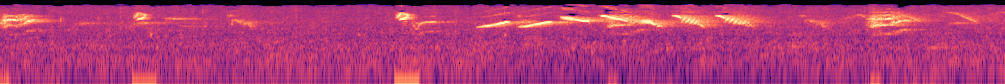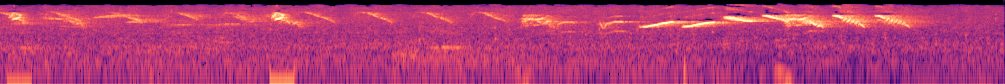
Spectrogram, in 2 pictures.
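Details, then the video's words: Double-collared seedeater tutor song, style 'Tui Tui Zel Zel Diferenciado' for training young birds; bursts of rapid, high, ringing downslurred notes recur every few seconds, with isolated sharp chirps between them. "Tui Tui Zel Zel Diferenciado Encarte seu Coleiro ou Papa capim"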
